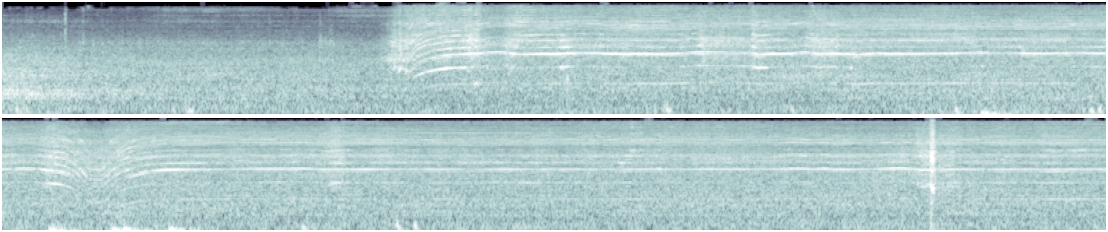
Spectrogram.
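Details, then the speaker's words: Steady high-pitched whine of a surgical drill, pitch dipping briefly under load, over faint room noise, while drilling the frontal process of maxilla (nasofrontal beak) laterally to widen the frontal sinus during a cadaver Draf III demonstration. "Lally you can drill till you reach the skin give Sal wash wash"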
